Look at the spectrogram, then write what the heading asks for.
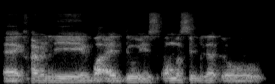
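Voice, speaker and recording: Very deep, flat-voiced male co-host. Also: a little fast, a little hiss or hum. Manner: plain, filler-heavy. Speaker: co-host, senior analyst. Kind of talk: casual self-introduction.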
